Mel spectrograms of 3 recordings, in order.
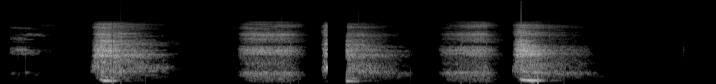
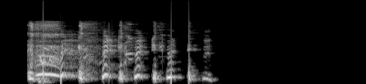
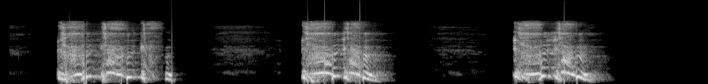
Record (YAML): exhalation_length: 7.2 s
exhalation_amplitude: 15008
exhalation_signal_mean_std_ratio: 0.45
cough_length: 3.7 s
cough_amplitude: 29811
cough_signal_mean_std_ratio: 0.46
three_cough_length: 7.1 s
three_cough_amplitude: 31326
three_cough_signal_mean_std_ratio: 0.53
survey_phase: alpha (2021-03-01 to 2021-08-12)
age: 18-44
gender: Female
wearing_mask: 'No'
symptom_cough_any: true
symptom_loss_of_taste: true
symptom_onset: 6 days
smoker_status: Ex-smoker
respiratory_condition_asthma: false
respiratory_condition_other: false
recruitment_source: Test and Trace
submission_delay: 2 days
covid_test_result: Positive
covid_test_method: RT-qPCR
